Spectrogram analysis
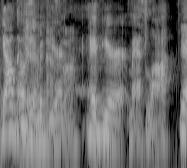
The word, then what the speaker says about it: Maslow: Self-actualization is the pinnacle of human development, according to humanist psychologist Abraham Maslow. Y'all know him if you're Maslow. Maslow for Californians, Maslow for Southerners. Okay, low, like LOW.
